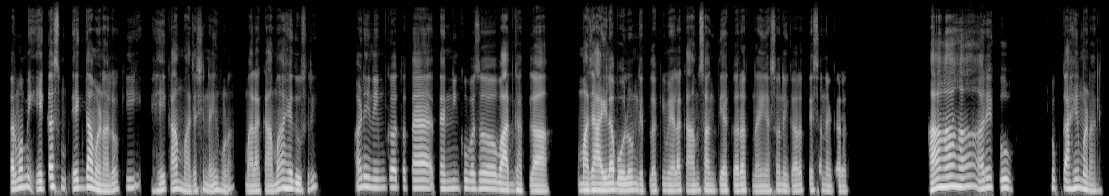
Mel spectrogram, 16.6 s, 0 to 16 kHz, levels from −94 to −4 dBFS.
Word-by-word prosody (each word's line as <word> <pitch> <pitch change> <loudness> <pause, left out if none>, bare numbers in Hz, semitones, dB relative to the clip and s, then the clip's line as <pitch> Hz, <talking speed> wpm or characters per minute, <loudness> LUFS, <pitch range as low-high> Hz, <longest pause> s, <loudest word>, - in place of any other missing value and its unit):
तर 135 - +4
मग 170 +2 +3
मी 180 -3 -1
एकच 180 +6 +2 0.2
एकदा 160 +3 +3
म्हणालो, 115 -3 +2
की 160 +7 -7 0.2
"हे 115 +5 -1
काम 135 +1 +1
माझ्याशी 110 +4 -3
नाही 105 -1 -1
होणार, 115 +2 -3 0.2
मला 100 +1 0
कामं 105 +7 0
आहेत 155 -2 +4
दुसरी." 130 - -2 0.6
आणि 180 +2 +1
नेमकं 165 0 -1
तर 160 - -4
काय 155 -1 +2
त्यांनी 145 +1 -2
खूप 150 -1 -1
असं 145 -1 +2
वाद 120 -3 +4
घातला. 105 -3 +1 0.5
माझ्या 120 +1 +4
आईला 120 +2 +5
बोलावून 115 +1 +3
घेतले, 105 0 -4
की 115 +1 -11
"मी 110 - -3
ह्याला 110 +1 +1
काम 105 -1 -2
सांगतेय, 110 -1 0
करत 115 0 0
नाही, 100 +1 -3
असं 105 +3 -4
नाही 105 -3 -3
करत, 105 +2 -2
तसं 115 -1 -6
नाही 105 -2 -3
करत." 100 -1 -3 1.2
हां, 155 +7 +7
हां, 190 +1 +5
हां. 185 +2 +1
अरे 170 +4 +2
खूप. 160 -3 -1 0.6
खूप 160 - -5
काही 150 0 +3
म्हणाली. 120 -9 0
125 Hz, 180 wpm, -23 LUFS, 110-155 Hz, 1.2 s, हां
